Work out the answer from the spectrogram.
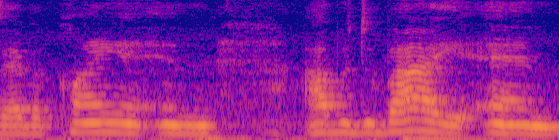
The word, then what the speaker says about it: Abu Dhabi: have a client in Abu Dubai and that's how you say it. It's not Abu Dhabi. I learned how to say Abu Dubai.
